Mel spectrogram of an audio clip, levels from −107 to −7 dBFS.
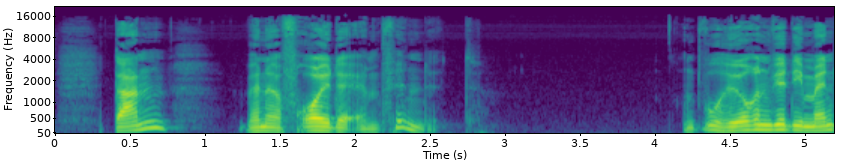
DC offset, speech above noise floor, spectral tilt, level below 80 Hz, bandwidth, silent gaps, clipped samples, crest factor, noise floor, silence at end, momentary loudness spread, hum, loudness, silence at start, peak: under 0.1%; 59 dB; -5.5 dB/octave; -58 dBFS; 16.5 kHz; none; under 0.1%; 22 dB; -80 dBFS; 0 s; 14 LU; none; -22 LUFS; 0.4 s; -2 dBFS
